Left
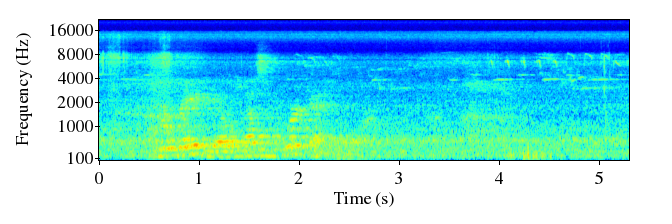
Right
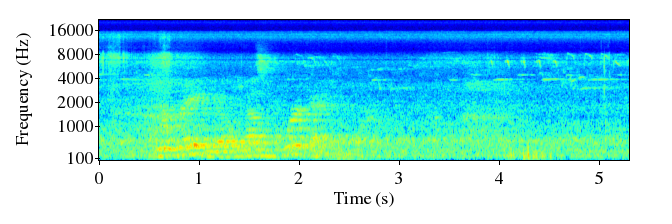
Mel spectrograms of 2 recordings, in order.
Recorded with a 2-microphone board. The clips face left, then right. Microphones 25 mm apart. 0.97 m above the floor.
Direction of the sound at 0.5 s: 10° left (ahead or behind).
